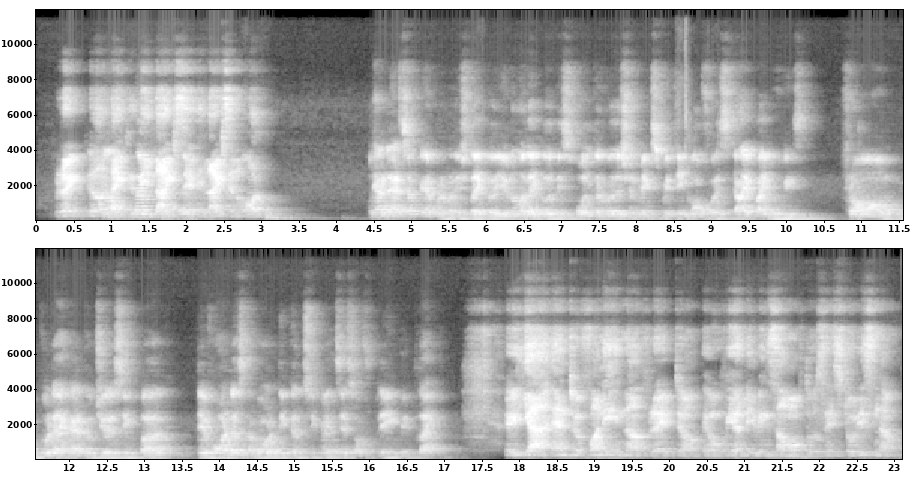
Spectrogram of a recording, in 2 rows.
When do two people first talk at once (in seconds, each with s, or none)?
0.8 s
